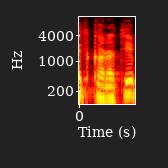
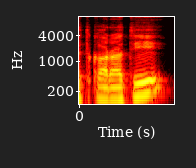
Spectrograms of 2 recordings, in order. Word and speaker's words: كاراتيه: كلمة كاراتيه بتتكون من 3 مقاطع صوتية. المقطع الأول عبارة عن حرفين، حرف الكاف والألف، وبيتنطق قا، زي ما بقول كلمة قاهرة، بقول قا قا. المقطع الثاني عبارة عن حرفين، الراء والألف، وبنطقها را را، زي ما بقول كلمة رام الله، بقول را را.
